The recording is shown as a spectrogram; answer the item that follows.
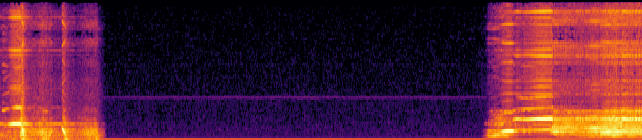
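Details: An elk (Cervus canadensis) gives a short burst of rough, grunting sounds followed by a high, flute-like call rich in overtones.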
